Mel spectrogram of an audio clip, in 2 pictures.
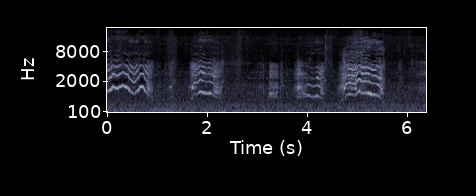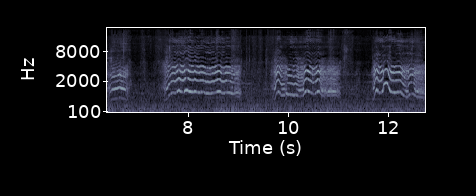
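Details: Puppy Moko's odd vocalisations: a run of warbling, up-and-down whining yelps, each under a second long. They are spaced every second or two, with steady low background rumble throughout.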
